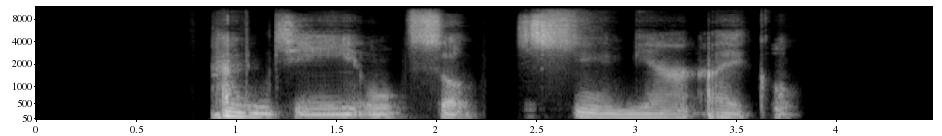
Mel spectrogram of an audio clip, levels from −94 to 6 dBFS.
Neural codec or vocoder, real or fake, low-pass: codec, 24 kHz, 0.9 kbps, WavTokenizer, medium music audio release; fake; 10.8 kHz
